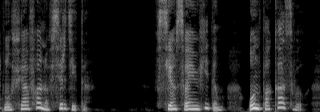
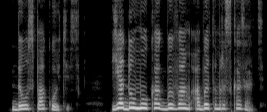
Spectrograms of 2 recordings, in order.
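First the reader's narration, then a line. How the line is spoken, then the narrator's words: Nervous shout. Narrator (Russian): нервно закричал он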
